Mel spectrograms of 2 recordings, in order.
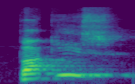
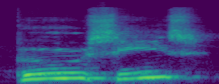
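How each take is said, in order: First: The name is said with a k sound. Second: The name is said without a k sound. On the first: The speaker calls it right. "You're putting a K in there?" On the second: The speaker calls it wrong. "Am I pronouncing that correctly?"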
